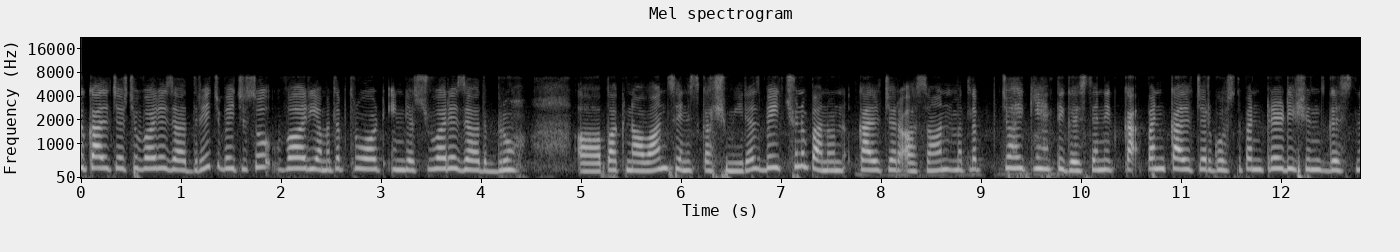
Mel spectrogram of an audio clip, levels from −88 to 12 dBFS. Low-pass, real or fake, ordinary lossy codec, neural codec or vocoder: 7.2 kHz; real; Opus, 32 kbps; none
